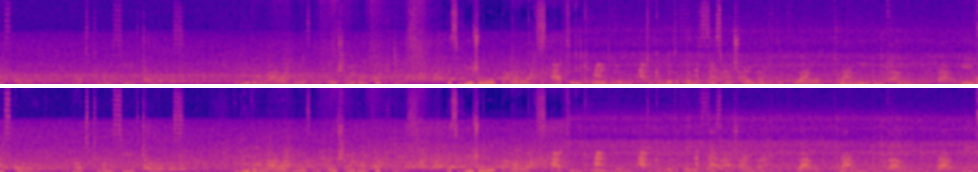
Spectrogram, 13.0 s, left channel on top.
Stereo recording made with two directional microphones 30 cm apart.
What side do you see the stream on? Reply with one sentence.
In this clip you hear the stream on the right.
